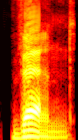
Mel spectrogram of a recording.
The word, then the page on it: vend: American English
